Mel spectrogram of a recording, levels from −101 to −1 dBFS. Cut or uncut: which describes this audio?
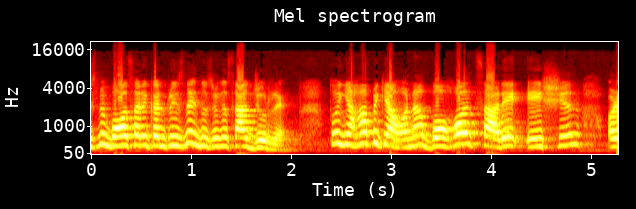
uncut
